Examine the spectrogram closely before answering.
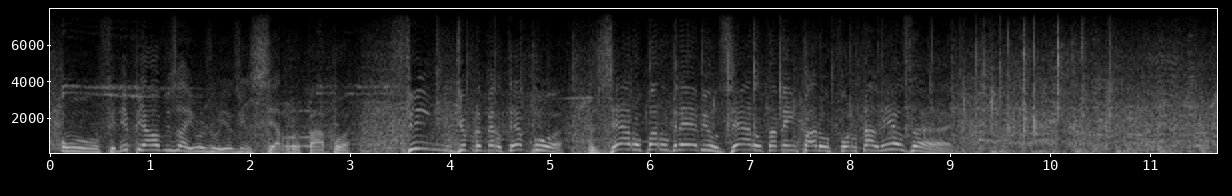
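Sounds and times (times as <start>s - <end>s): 
speech: 0.1s - 9.6s
stadium crowd applauding: 2.6s - 11.6s.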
